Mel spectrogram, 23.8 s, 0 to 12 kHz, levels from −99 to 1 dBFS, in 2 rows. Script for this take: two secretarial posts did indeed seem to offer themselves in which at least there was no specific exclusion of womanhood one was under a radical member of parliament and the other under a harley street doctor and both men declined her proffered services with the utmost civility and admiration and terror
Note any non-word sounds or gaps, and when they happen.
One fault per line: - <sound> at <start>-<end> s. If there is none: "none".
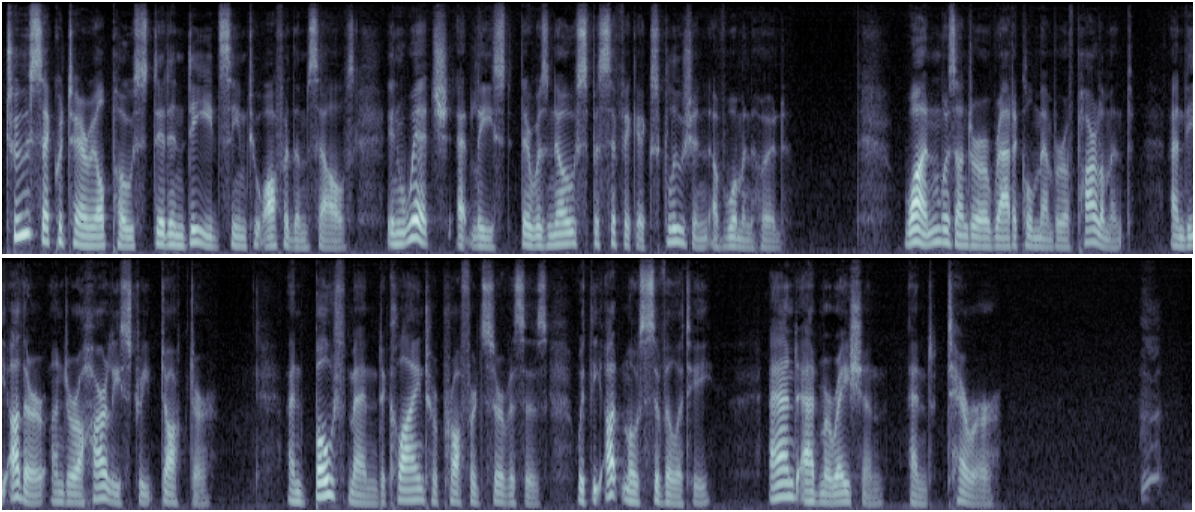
- breath at 23.3-23.6 s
